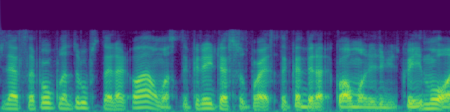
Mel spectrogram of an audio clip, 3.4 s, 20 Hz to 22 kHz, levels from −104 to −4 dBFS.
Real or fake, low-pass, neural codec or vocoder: fake; 7.2 kHz; autoencoder, 22.05 kHz, a latent of 192 numbers a frame, VITS, trained on many speakers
